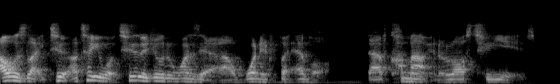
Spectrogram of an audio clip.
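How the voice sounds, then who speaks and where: Speaking with a British accent, a man talks at a very fast pace. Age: 30s. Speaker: sneaker cleaner and collector. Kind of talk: casual chat.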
